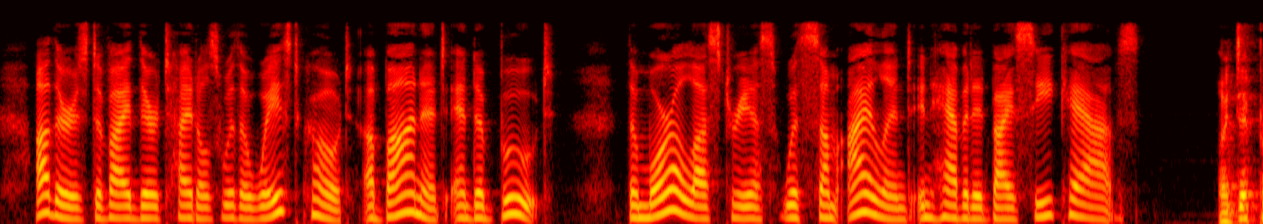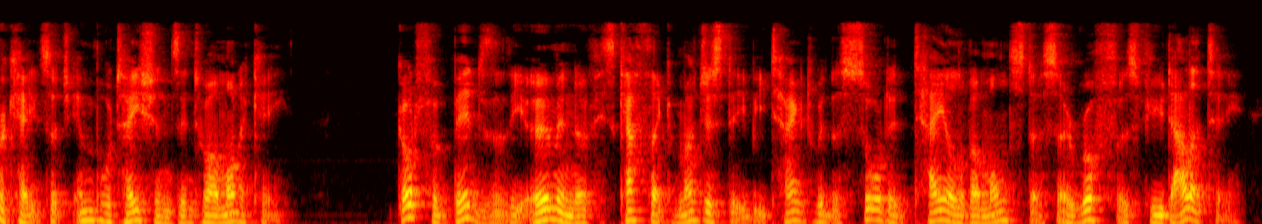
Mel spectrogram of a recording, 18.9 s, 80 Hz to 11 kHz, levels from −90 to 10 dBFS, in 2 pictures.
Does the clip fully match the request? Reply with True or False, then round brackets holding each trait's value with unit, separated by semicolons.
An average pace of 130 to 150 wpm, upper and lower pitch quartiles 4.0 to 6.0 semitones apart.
False (175 wpm; 5.5 semitones)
